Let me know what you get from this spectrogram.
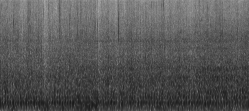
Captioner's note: boat engine rumbles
